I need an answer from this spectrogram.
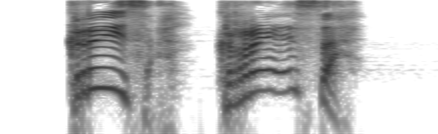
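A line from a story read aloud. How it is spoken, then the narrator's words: Several voices shouting. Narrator (Russian): закричало сразу несколько голосов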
